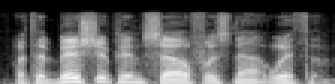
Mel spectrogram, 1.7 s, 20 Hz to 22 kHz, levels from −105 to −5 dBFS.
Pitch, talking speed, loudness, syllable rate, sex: 120 Hz, 285 wpm, -17 LUFS, 6.5 syllables/s, male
